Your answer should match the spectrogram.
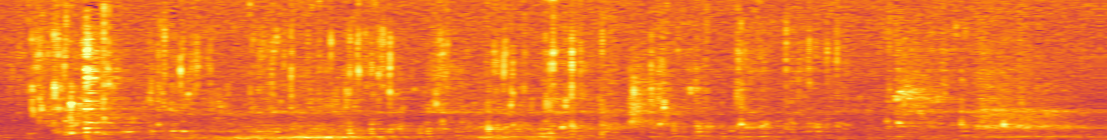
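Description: Wine pours steadily into a cup for several seconds, a continuous splashing trickle with a gurgling texture and no voices.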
